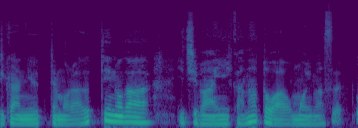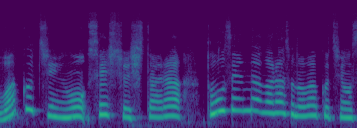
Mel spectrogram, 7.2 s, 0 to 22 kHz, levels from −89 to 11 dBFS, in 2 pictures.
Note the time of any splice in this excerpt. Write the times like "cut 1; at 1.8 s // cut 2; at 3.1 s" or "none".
cut 1; at 3.5 s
